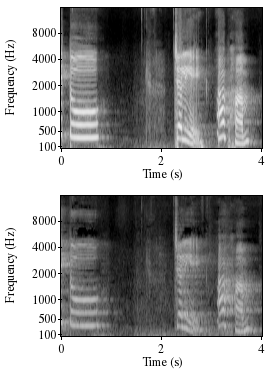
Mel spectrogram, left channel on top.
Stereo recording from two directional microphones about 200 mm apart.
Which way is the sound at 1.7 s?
50° left (ahead or behind).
